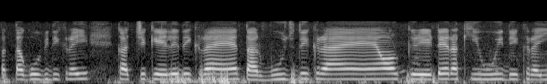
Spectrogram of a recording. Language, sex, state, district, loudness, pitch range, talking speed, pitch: Hindi, female, Uttar Pradesh, Varanasi, -14 LUFS, 230-245 Hz, 230 wpm, 240 Hz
